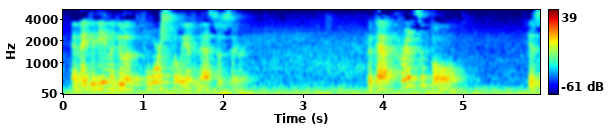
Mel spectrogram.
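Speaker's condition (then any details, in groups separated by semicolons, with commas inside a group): No condition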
